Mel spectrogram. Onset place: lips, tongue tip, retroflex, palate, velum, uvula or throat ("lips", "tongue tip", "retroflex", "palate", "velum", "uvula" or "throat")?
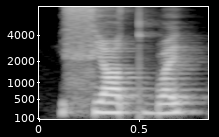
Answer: tongue tip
